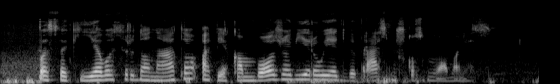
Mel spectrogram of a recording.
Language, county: Lithuanian, Vilnius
